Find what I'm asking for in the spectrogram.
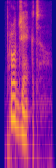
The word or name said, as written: project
